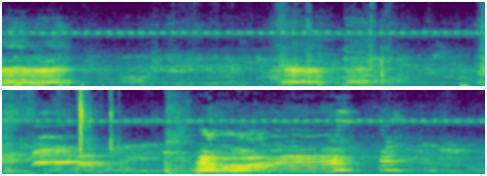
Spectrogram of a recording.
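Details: A pet dog whimpering and yipping out of jealousy while its owner feeds a street dog: short sharp yips at the start, then a long high whine that slides downward and fades, with a person talking nearby.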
